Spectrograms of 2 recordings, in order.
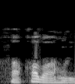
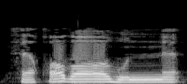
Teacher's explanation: تأثير على الحرف الفاء قبلهما، نقول فقضى فا فقضاهن، الصحيح فقضاهن تخليص الفاء برقتها من القاف بتفخيمها · Shown in: second take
